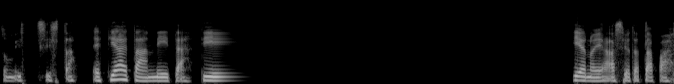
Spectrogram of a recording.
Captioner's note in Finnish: ääni katkeaa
